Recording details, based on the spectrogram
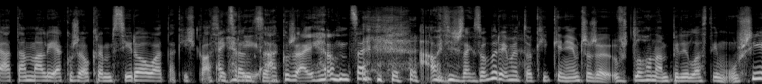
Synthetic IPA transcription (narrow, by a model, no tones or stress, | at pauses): at̪amːaliakɔʒɛɔkɾɛmsiɾɔʊat̪a̰kiːxkla̰sisakɔʒɛajɦɾnt͡sɛa̰ʔɔɲiʒɛt̪aɡzɔbɛɾɪjɛmɛt̪ɔkikɛɲɛɛmt͡ʃɔʒɛ̰ṵʒd̪l̩ɦɔnaːmpililast̪iːmṵʃi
